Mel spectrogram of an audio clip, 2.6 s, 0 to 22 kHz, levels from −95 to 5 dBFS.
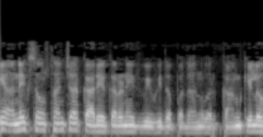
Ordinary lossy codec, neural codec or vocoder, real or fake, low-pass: none; none; real; 7.2 kHz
